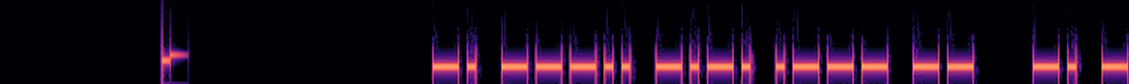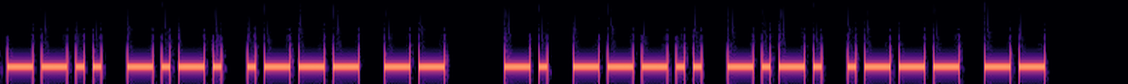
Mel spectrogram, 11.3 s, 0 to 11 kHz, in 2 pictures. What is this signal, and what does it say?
Morse code, heard as a keyed tone, about 28 wpm, 700 Hz. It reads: N8CJM N8CJM N8CJM
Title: USA Call Signs Repeated 3x 28wpm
